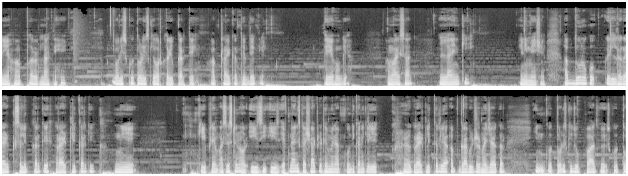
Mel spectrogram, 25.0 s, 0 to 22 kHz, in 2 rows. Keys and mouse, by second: 5.3 space, 7.7 space, 8.7 click, 9.4 space, 11.1-13.5 drag, 13.5 right click, 16.0 right click, 21.7-24.9 drag.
